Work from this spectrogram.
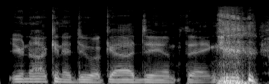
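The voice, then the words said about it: Impression of the character Mike. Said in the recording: “That's a good Mike impression.”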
